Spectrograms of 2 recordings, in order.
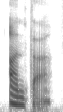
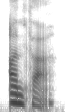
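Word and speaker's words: أنتَ: If you're talking to a man, you say anta. Hear that ah sound at the end? Anta.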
